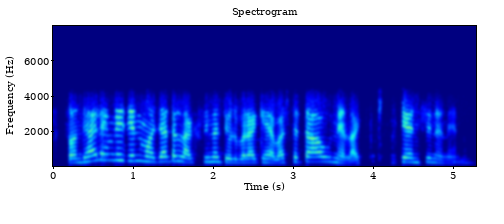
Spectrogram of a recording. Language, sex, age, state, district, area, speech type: Odia, female, 18-30, Odisha, Bargarh, urban, conversation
